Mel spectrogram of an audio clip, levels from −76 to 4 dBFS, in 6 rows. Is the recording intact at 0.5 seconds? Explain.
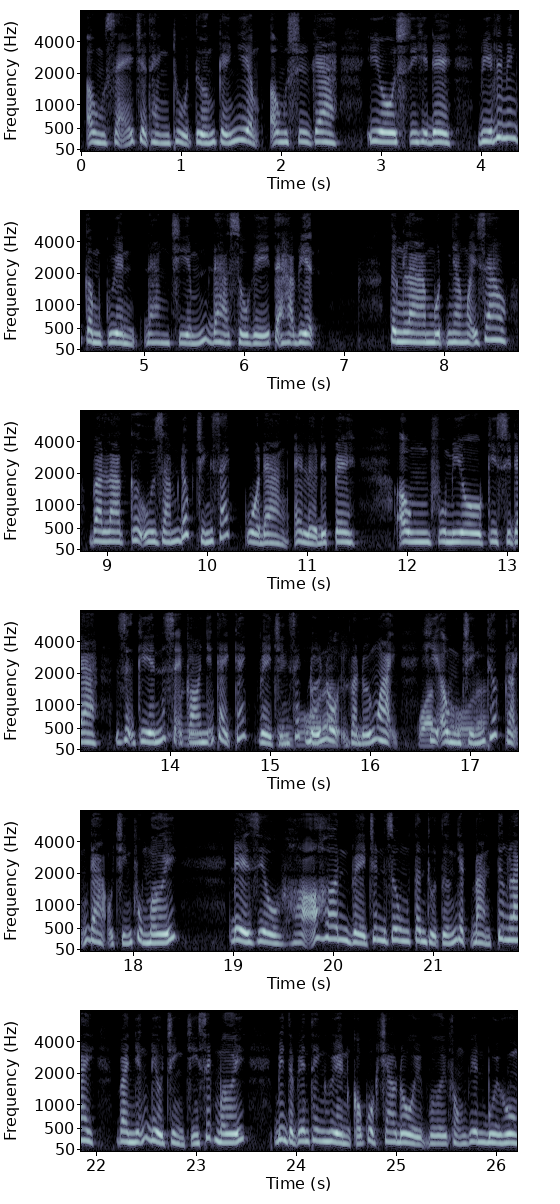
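Yes, at 0.5 seconds the speech is intact, with no dropout, click or distortion, just the narrowed, bass-trimmed sound of call microphone processing.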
